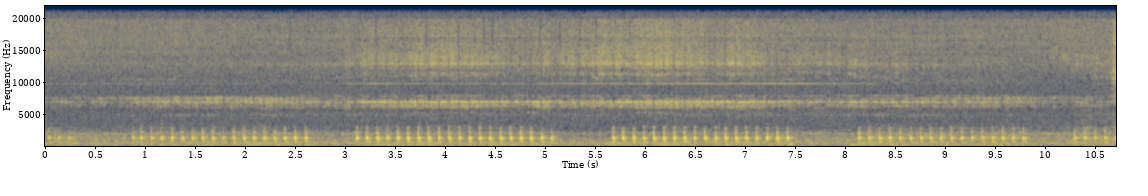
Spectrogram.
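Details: Gigabyte UD1000GM Rev. 1.0 PSU under load (4K YouTube video or intensive graphics card use), occurring for over a year: a fast buzzy rattle in bursts of about two seconds.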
